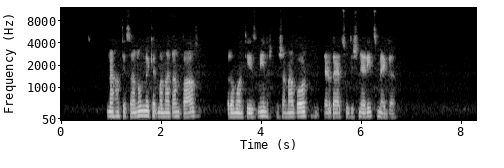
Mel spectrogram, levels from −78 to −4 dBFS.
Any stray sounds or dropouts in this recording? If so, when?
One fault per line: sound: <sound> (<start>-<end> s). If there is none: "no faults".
no faults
